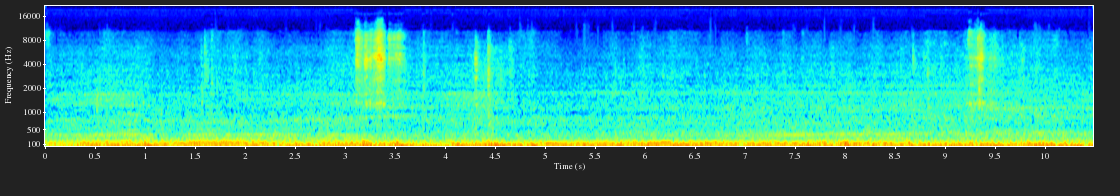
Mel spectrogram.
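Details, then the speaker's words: 2018 VW GTI SE test drive after tying down the rear parking brake lines, suspected of rubbing and squeaking: steady road rumble and tyre noise, no rear squeak over bumps; the squeak is completely gone. "It's gone, 100%. Nothing. Woo!"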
